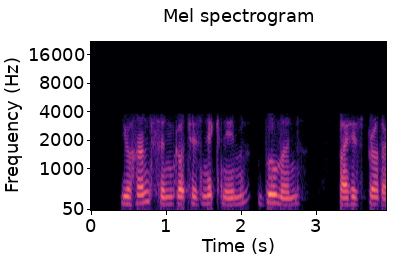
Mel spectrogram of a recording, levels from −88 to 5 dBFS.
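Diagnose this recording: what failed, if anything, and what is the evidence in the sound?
Codec stage, throughout. G.723.1 coding makes the speech muffled and hoarse, with blurred consonants. Nothing passes outside roughly 300 Hz to 3.5 kHz, and the codec runs at about 6.3 kbit/s.

Network stage. At 1.07 to 1.13 s, just before "his nickname", VoIP packet loss was concealed by the speech codec. The decoder extrapolated over the 30 ms gap from its last pitch and filter, lowering the gain.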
